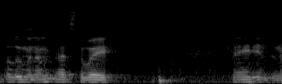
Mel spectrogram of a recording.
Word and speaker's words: aluminum: to know also that we say aluminum the british add an extra eye so if you're living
